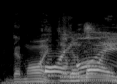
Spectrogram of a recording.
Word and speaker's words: Des Moines: Is that how you pronounce it? Des Moines.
